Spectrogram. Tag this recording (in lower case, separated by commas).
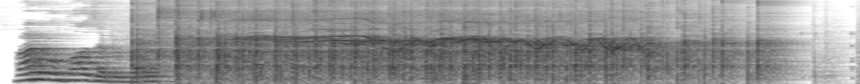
applause, human group actions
